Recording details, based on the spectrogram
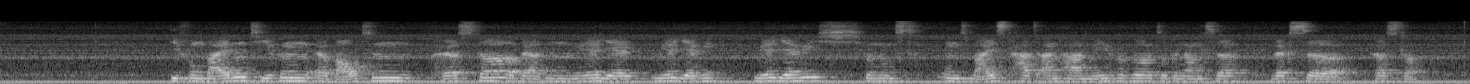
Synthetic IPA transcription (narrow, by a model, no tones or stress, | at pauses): d̥iːfɔnbaɪdn̩tʰiːʁənɛɐbaʊtʰən̩ | pʰœɐstɐvɛɐdn̩ | meːɐ | meːɐjɛːʁɪç | b̥ənʊt͡st | ʔʊntmaɪsthata̰ɪnpʰaːɐmeːʁəʁəzoːɡənantʰə | vɛksə | hʰœɐstʰɐ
